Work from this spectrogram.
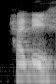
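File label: "hadis", Malay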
